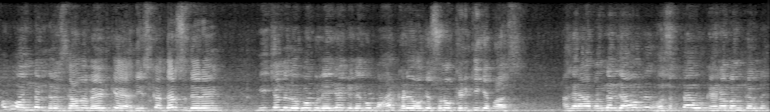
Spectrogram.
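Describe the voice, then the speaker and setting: Male preacher, very high voice, storytelling sermon that acts out the people in his anecdotes, echoey room. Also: fairly even intonation, darkish tone. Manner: tells anecdotes, acting out voices of people in them. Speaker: Islamic preacher. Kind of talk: sermon-style storytelling lecture. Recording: echoey room with faint ambient noise.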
